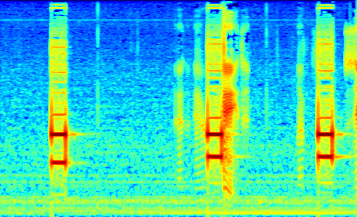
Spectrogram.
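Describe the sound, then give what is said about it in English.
Telephone keypad dialing tones: three short, steady electronic beeps spaced well apart, with a brief voice heard between the second and third. “I'm going to just dial another number, a number.”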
